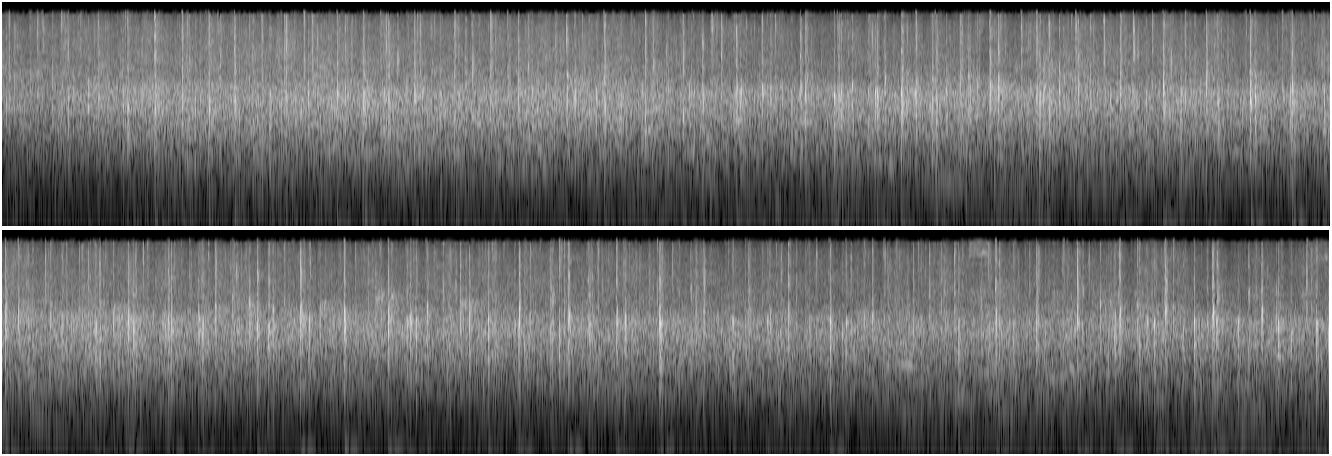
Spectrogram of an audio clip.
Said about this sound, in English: I think this group deserves a wonderful hand of applause.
